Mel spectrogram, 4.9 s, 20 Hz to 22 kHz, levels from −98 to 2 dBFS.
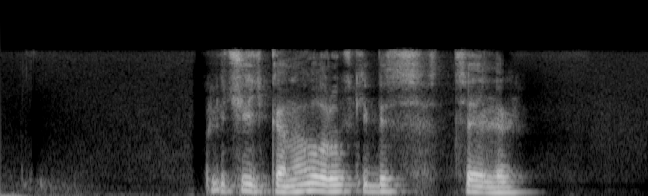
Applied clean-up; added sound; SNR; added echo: neural mask model Resemble Enhance denoiser.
